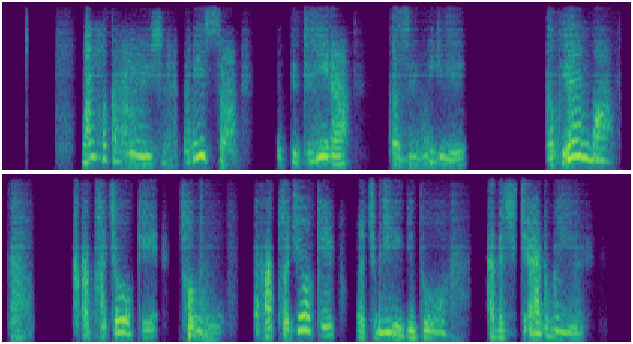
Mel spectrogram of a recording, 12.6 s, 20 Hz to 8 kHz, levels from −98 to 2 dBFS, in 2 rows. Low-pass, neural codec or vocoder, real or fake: 7.2 kHz; codec, 44.1 kHz, 0.9 kbps, DAC; fake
